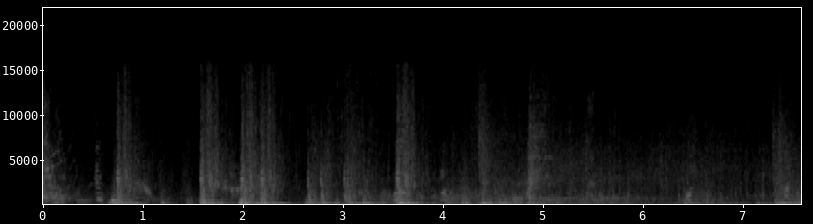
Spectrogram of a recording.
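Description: A man talks with animation into a headset microphone.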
